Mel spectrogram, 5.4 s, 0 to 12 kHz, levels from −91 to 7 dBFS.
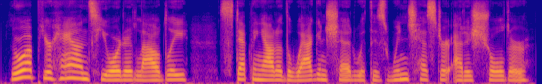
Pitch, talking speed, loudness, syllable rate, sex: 190 Hz, 210 wpm, -18 LUFS, 5.6 syllables/s, female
